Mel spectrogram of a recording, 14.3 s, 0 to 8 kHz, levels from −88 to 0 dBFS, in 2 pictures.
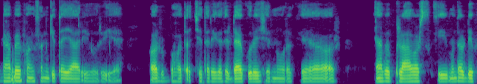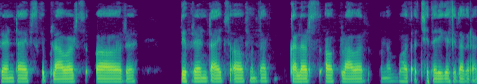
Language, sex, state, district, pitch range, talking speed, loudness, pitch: Hindi, male, Uttarakhand, Uttarkashi, 105-115 Hz, 175 wpm, -19 LUFS, 110 Hz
